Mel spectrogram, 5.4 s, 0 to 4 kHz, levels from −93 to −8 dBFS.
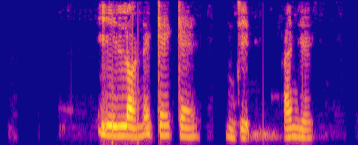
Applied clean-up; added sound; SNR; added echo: none; none; none; none.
